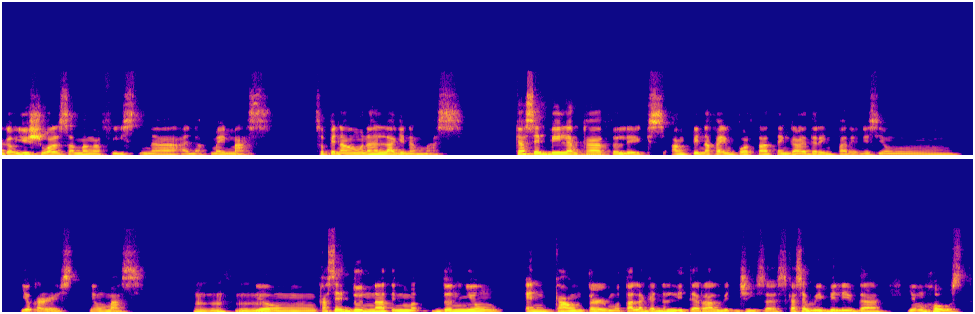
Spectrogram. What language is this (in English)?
Filipino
